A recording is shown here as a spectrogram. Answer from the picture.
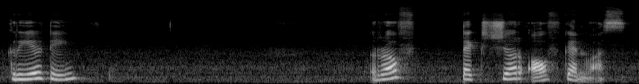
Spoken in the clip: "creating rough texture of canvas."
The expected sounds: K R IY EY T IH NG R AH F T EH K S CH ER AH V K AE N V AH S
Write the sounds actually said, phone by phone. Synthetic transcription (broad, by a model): K R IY EY T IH NG R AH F T EH K S CH ER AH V K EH N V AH S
